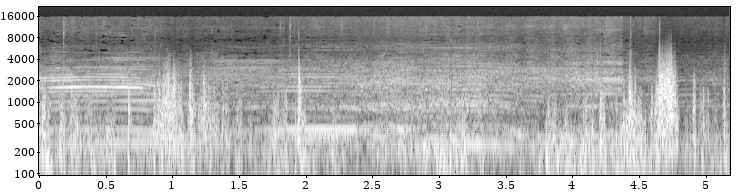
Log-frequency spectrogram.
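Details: Black Angus steer calves, 67 animals around 180–190 kg, mooing in chorus: a sustained low bellow early, another midway, and overlapping calls over steady knocking and rattling.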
